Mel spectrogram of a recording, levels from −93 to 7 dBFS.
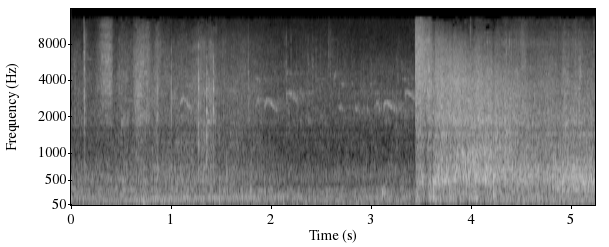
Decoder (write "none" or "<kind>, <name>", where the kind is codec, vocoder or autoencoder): none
